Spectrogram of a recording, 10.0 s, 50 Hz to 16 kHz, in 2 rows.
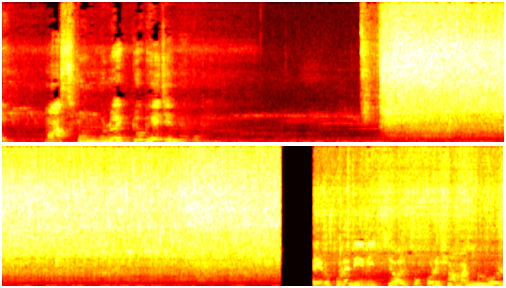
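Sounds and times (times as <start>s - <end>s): food sizzling in hot oil: 3.6s - 10.0s.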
